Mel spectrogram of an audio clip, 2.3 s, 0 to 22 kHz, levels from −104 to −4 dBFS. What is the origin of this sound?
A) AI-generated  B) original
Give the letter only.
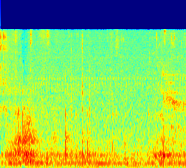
B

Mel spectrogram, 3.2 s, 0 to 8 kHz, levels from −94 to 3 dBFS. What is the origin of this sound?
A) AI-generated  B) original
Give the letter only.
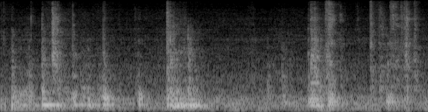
A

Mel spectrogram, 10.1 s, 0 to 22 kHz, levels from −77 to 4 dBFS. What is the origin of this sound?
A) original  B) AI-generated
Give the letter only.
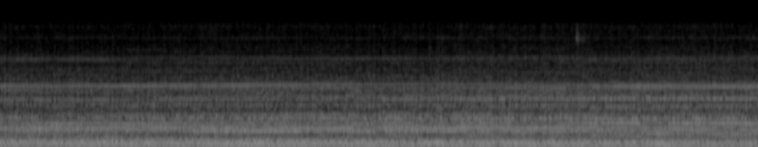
A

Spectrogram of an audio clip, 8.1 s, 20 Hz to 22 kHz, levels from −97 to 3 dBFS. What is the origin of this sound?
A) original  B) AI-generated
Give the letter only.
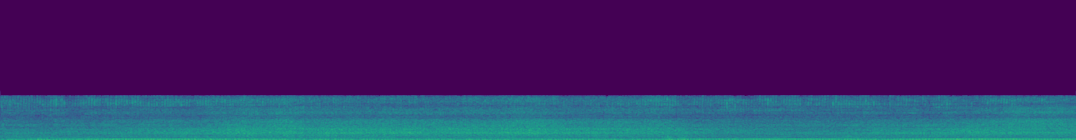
A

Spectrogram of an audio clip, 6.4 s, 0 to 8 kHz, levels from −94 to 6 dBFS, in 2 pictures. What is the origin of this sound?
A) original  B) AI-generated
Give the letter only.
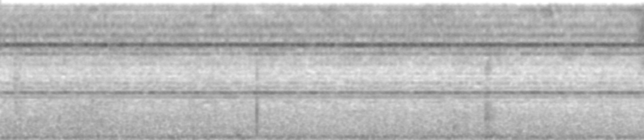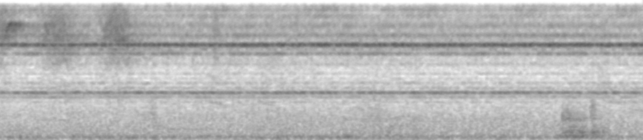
B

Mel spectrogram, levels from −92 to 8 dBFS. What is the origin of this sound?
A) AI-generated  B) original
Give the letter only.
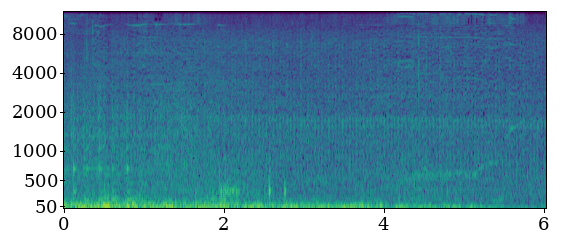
B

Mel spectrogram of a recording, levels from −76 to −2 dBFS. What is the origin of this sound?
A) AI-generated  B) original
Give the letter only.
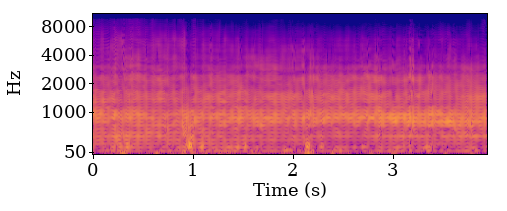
A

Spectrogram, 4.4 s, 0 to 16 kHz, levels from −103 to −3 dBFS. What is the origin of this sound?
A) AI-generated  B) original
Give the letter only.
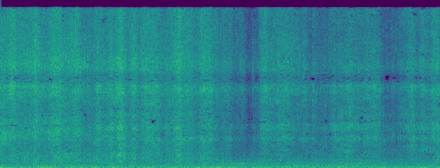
B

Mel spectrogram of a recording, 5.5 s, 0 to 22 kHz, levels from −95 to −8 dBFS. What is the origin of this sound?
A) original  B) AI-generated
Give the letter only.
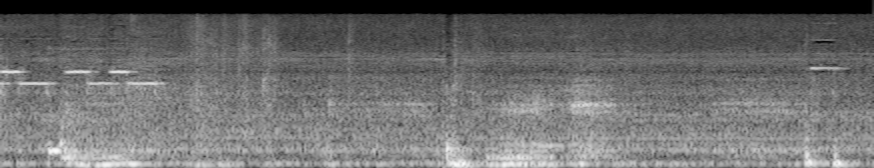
B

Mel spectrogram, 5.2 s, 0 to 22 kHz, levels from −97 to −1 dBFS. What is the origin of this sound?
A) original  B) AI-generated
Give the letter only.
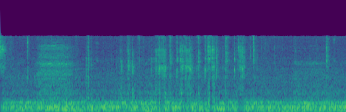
A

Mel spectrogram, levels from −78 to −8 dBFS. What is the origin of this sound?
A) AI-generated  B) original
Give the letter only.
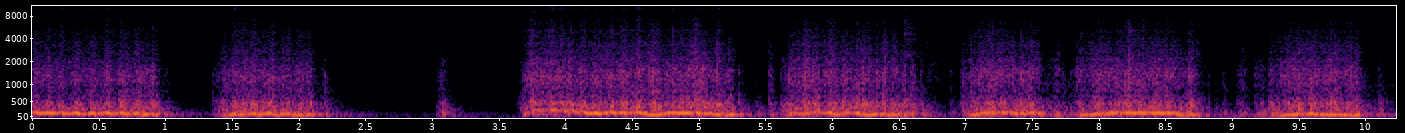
B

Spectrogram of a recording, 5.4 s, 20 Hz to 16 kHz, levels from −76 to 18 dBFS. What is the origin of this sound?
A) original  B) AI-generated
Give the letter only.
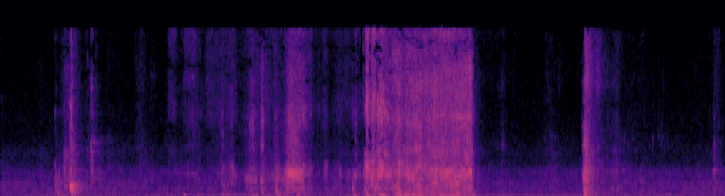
A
